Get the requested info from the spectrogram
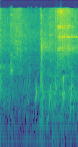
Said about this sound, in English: I hear bubbles.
